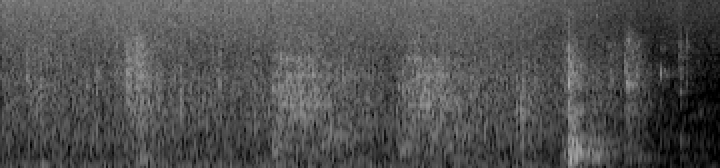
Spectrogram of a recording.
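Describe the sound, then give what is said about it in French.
A building's entrance door lock, released after a call on the intercom, clicks open with a sharp, fairly loud mechanical snap, preceded by a few soft rustling handling sounds, then a brief fading rattle. “Ils entendent le clic de la porte d'entrée.”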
